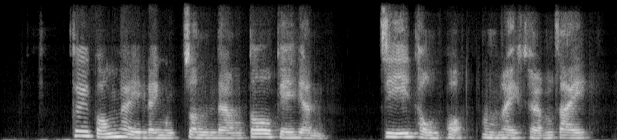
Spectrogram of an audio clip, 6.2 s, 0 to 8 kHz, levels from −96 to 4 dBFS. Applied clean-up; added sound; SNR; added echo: neural mask model DeepFilterNet 3.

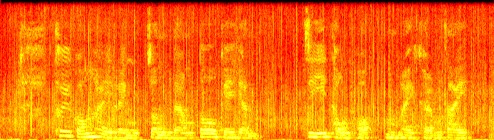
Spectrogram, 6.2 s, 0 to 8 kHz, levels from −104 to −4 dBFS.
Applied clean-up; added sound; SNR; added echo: none; Rain; 7 dB; none.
